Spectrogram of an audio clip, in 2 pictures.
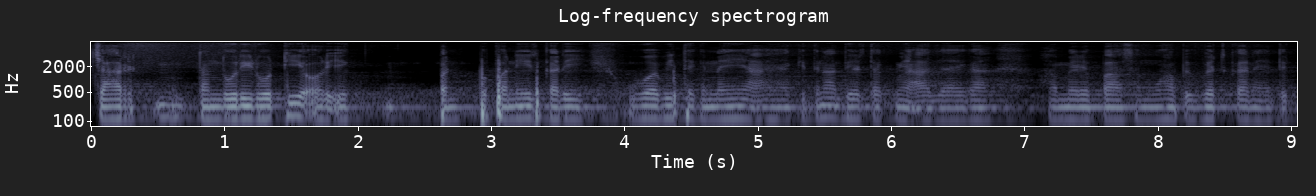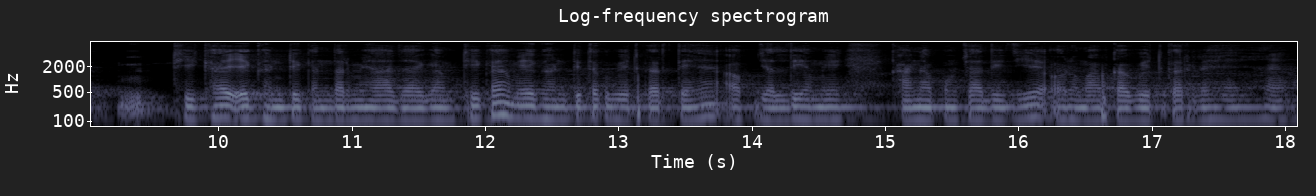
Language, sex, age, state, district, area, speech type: Hindi, male, 18-30, Bihar, Darbhanga, rural, spontaneous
